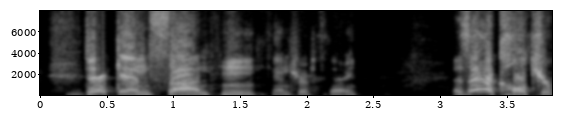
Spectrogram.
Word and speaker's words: Dickinson: Can you slow that down by syllable for me? Dickinson. Dick and son.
